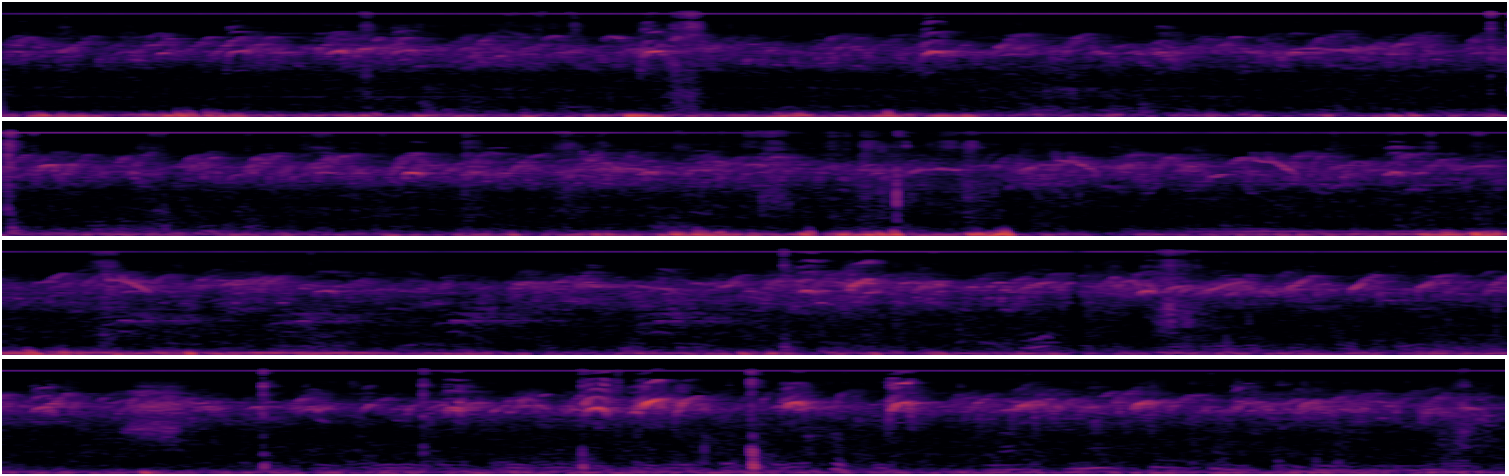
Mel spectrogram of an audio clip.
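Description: Many small birds chirping and twittering continuously in a dense chorus of short high notes, over an uneven low rumble that is heavier in the first half.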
